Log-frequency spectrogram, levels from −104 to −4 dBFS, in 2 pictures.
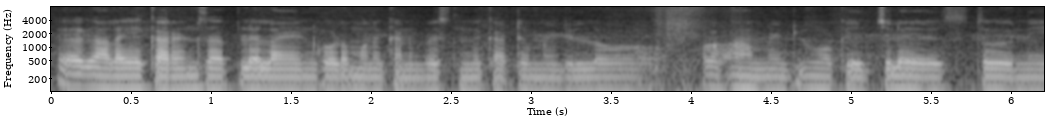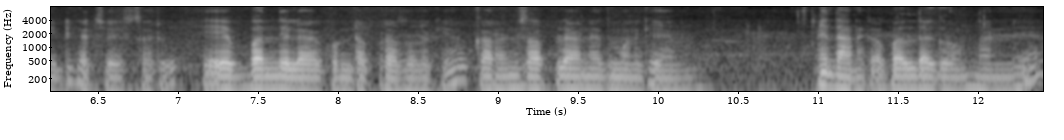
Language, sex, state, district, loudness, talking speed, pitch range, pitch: Telugu, male, Andhra Pradesh, Visakhapatnam, -36 LUFS, 45 wpm, 110-115 Hz, 110 Hz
